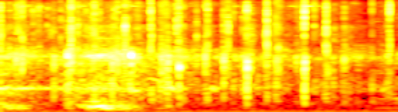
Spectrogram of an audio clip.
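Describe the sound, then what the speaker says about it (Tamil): An audience at a Tamil debate show (pattimandram) applauds in a short, light burst of clapping, somewhat distant, with a voice briefly audible at the start. "நல்ல கைத்தட்டல் கொடுங்க அந்த தம்பி."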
